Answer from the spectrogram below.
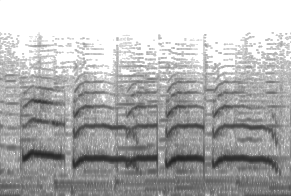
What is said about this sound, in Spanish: No es nada, solo son unos gatos. Es cierto, además se ven inofensivos.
